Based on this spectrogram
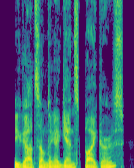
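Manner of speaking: ordinary delivery, nothing marked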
